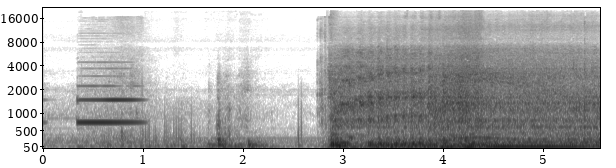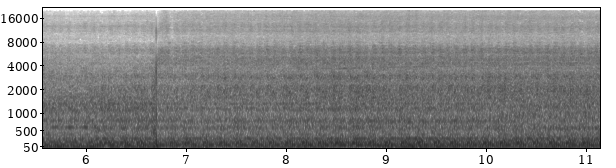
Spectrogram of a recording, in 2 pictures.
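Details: 2004 Ford 6.0L Powerstroke diesel after repairing damaged wiring: chime, short crank, fires promptly and settles into a steady even idle clatter; crank-no-start fixed, normal idle.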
